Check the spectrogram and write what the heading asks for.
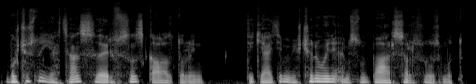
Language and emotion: Kashmiri, fearful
